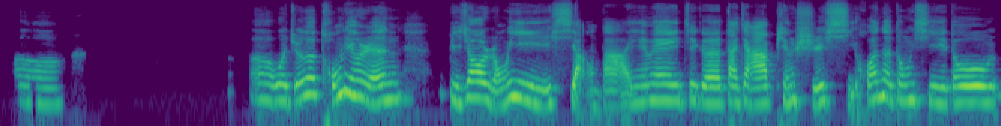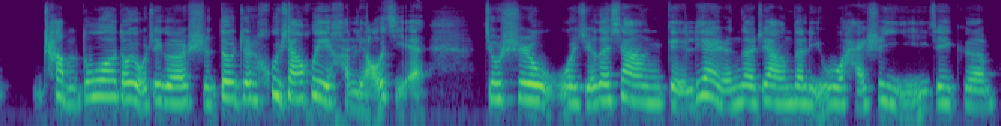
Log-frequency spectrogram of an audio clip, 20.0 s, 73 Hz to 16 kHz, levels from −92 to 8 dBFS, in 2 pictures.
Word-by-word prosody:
哦。 195 -2 -10 1.9
呃， 230 -1 -5
我 215 0 +2
觉 215 +2 -1
得 290 +1 +5
同 285 -1 +2
龄 285 -4 +5
人 225 +2 +2 0.4
比 215 -6 -2
较 250 +2 +6
容 195 -1 0
易 210 -9 +2
想 190 -3 -1
吧， - - -2
因 205 +1 -5
为 220 -1 +1
这 215 0 -5
个 195 -1 +4
大 200 0 +1
家 195 -1 +4
平 200 +1 -4
时 215 -3 0
喜 210 0 -4
欢 230 +3 0
的 245 -4 +2
东 220 0 -2
西 210 -3 -3
都 205 -3 +5 0.4
差 270 - 0
不 190 -6 -7
多， 260 +4 0
都 235 -2 +1
有 220 - +2
这 220 +4 -2
个 200 -1 +2
时 205 -1 -6
都 245 +5 +1
就 235 +1 0
是 230 - -4
互 265 +6 -1
相 240 -2 +1
会 245 -5 +1
很 205 -5 -8
了 150 +7 -1
解。 340 - -6 0.6
就 235 -1 -1
是 230 0 +2
我 205 -2 +2
觉 195 0 -1
得 220 +1 +1
像 215 -4 -1
给 - - -3
恋 270 - 0
人 175 +3 -4
的 210 -1 0
这 200 +3 -3
样 195 -2 -1
的 200 - 0
礼 195 -2 -5
物， 195 0 -2
还 175 -3 -6
是 220 +4 -7
以 160 - -8
这 195 +4 -4
个 180 -2 -5
210 Hz, 195 characters per minute, -22 LUFS, 195-230 Hz, 1.9 s, 较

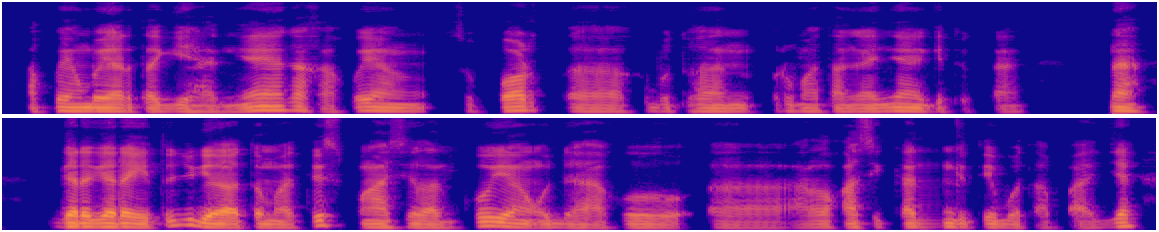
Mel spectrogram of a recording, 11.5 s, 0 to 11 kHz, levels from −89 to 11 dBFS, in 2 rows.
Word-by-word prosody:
Aku 105 - -3
yang 100 - +3
bayar 95 -1 +4
tagihannya, 90 +6 0
kakak 85 -9 -4
aku 110 - -1
yang 95 -3 0 0.2
support, 110 +1 0
eee, 85 -3 -5
kebutuhan 90 -2 -5
rumah 90 -1 -8
tangganya 90 +2 -1
gitu - - -15
kan. 80 0 -13 0.4
Nah 105 -2 +3 0.3
gara-gara 105 -1 +8
itu 95 +8 -1
juga 105 - +6
otomatis 95 - -2
penghasilanku 90 - -1
yang 100 -6 +4
udah 85 -3 -4
aku, 85 0 -4
eee, 80 -3 -10 0.2
alokasikan 95 +2 -4
gitu 95 -5 -2
ya, - - -5
buat 85 - -8
apa 80 0 -9
aja, 115 +6 +1
90 Hz, 155 wpm, -24 LUFS, 85-100 Hz, 0.4 s, gara-gara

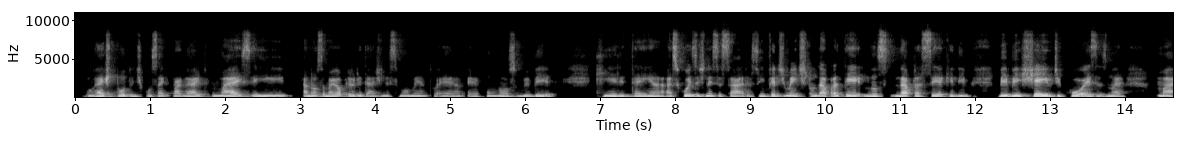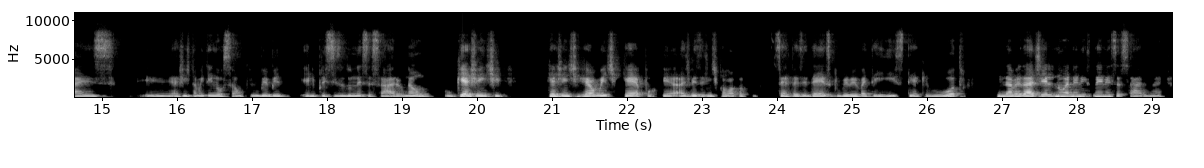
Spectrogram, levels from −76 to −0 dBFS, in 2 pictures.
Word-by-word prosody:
o 150 - -5
resto 160 0 +2
todo 145 +1 0
a - - -4
gente 165 0 -3
consegue 150 -2 -6
pagar 145 -1 0
e 155 - -3
tudo 155 +1 -8
mais, 175 +6 +2
e 160 -3 +1 0.2
a - - -1
nossa 160 0 0
maior 165 -1 +2
prioridade 155 -4 -3
nesse 145 +2 -7
momento 140 -1 -3
é 140 -2 -7
é 135 -1 -6
com 145 +1 -4
o - - -2
nosso 135 -1 -2
bebê, 140 0 -1 0.5
que 150 - -2
ele 135 0 +3
tenha 135 -1 +2
as 140 +1 -2
coisas 145 -1 +1
necessárias. 135 +4 -1
Infelizmente 165 -1 +1
não 165 - +1
dá 150 -1 +3
pra 150 0 +1
ter 165 +2 +3
nos 170 -1 +3 0.2
dá 155 +1 +5
pra 155 0 -2
ser 155 +2 -1
aquele 155 -3 -2 0.4
bebê 155 +1 +5
cheio 175 +2 +6
de 165 0 -2
coisas, 185 +4 +1
não 160 0 +1
é, 180 +4 -3 0.4
mas, 145 -2 -2 0.4
eh, 140 -2 -3
a 135 - 0
gente 140 +1 -1
também 150 -1 -2
tem 155 +1 -1
noção 165 -1 -2
que 155 - -10
um 150 - -1
bebê 140 -1 +1 0.2
ele 145 -1 -3
precisa 140 0 -3
do 145 - +2
necessário, 145 +4 -2
não 165 +3 0 0.2
o 160 - -5
que 180 +3 +7
a 170 - +8
gente 160 0 +1 0.6
o - - -62
que - - +2
a 165 - +7
gente 160 0 +2
realmente 155 -1 +1
quer 155 +2 +2
porque 150 -3 -6
às 150 -2 -1
vezes 145 +1 0
a - - -5
gente 160 +1 -3
coloca 155 -1 -5 0.3
certas 145 +1 -2
ideias 140 +1 +1
que 145 0 -8
o - - -2
bebê 135 0 +4
vai 135 0 -1
ter 135 +2 -4
isso, 140 +4 -2
ter 150 - -4
aquilo 135 -2 -5
outro, 180 +3 +1 0.4
e 170 - +2
na 170 0 +4
verdade 170 +1 +4
ele 200 +1 +1
não 220 +1 +5
é 225 - +4
ne 225 +2 +2
nem 220 0 +3
necessário, 155 - -3
né? 145 +2 -6
150 Hz, 200 wpm, -22 LUFS, 140-165 Hz, 0.6 s, a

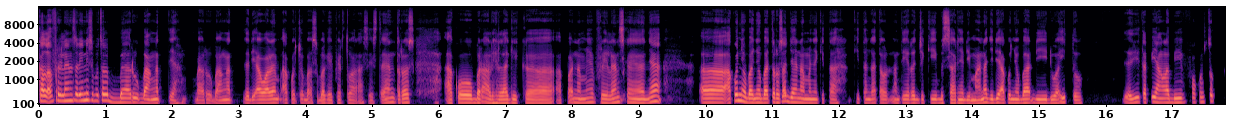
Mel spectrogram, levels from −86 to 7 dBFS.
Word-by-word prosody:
Kalau 205 -2 +6
freelancer 220 +2 +2
ini 230 +2 +4
sebetulnya 225 -1 +1
baru 160 -2 0
banget 140 -1 +1
ya, 125 -4 -5 0.3
baru 65 - -4
banget, 120 - -2 0.2
jadi 130 0 -1
awalnya 130 +2 +3
aku - - -6
coba - - -5
sebagai 60 0 -4
virtual 125 -1 -7
asisstant, 150 +4 -5
terus 150 +1 0 0.5
aku 145 0 +3
beralih 130 -1 +1
lagi 130 0 +1
ke, 70 - -2 0.4
apa - - -5
namanya, 150 +2 -1
freelance, 145 +2 -1
kayaknya, 140 - +2 0.5
eee, 150 0 +4
aku 225 +8 +3
nyoba-nyoba 150 -6 +3
terus 155 -2 +1
aja, 165 -3 +2
namanya 140 -2 +1
kita 135 -2 -7 0.2
kita 135 -1 -8
nggak 130 - -3
tahu - - -3
nanti 135 +1 -3
rezeki 135 0 -2
besarnya 130 0 0
dimana. 120 +2 +1
Jadi 150 0 +1
aku 140 - 0
nyoba 135 +1 +2
di 130 -1 +1
2 130 -1 0
itu. 130 -6 -2 0.6
Jadi 145 +5 +1
tapi 165 0 -3
yang 150 - 0
lebih 150 +1 +2
fokus 175 0 -8
tuh 210 - -4
140 Hz, 170 wpm, -23 LUFS, 130-160 Hz, 0.6 s, Kalau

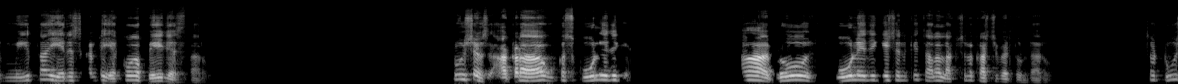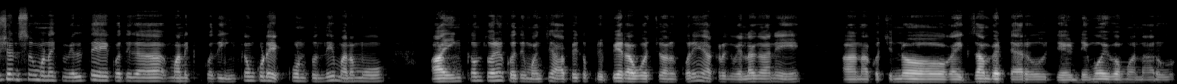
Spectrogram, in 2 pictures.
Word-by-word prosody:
మిగతా 200 +7 -5 0.2
ఏరియాస్ 180 0 -4
కంటే, 175 - -4
ఎక్కువగా 200 +8 +1
పే 145 +2 +4
చేస్తారు. - - -9 2.5
ట్యూషన్స్ 230 -1 +1
అక్కడ 185 +2 +6 0.3
ఒక 195 - -7
స్కూల్ 190 +4 0
ఎడ్యుకే 205 0 -1 1.2
ఆ! - - +11 0.2
ఇప్పుడు 170 - -1 0.4
స్కూల్ 330 - +2
ఎడ్యుకేషన్‌కే 200 0 -3
చాలా 170 +2 -1
లక్షలు 165 +9 -6
ఖర్చు 150 -1 0
పెడుతుంటారు. 125 - -11 1.0
సో, - - -15
ట్యూషన్స్‌కి 225 +2 -7
మనకి 195 -2 -9
వెళ్తే 180 +4 -6 0.2
కొద్దిగా 165 -1 -7 0.3
మనకి 150 0 -6 0.3
ఇన్‌కమ్ 180 +7 -11
కూడా 180 -2 -2
ఎక్కువుంటుంది. 155 0 -11
మనము 145 0 -7 0.7
ఆ - - +10
ఇన్‌కమ్‌తోనే 180 +4 -4
కొద్దిగా 145 -1 -6
మంచిగా, 130 +1 -7
హ్యాపీగా 150 +2 -8
ప్రిపేర్ 145 +5 -2
అవ్వొచ్చు 135 0 -4
అనుకోని 130 +7 -9
అక్కడికి 135 -2 -13
వెళ్ళగానే 135 +1 -6 0.6
ఆహ్, 120 - -1
నాకో 120 0 -7
చిన్నో 130 0 0 0.3
ఒగ 120 - -8
ఎక్సామ్ 140 +2 -2
పెట్టారు. 120 -1 -3 0.2
జేం 110 0 -6
డెమో 115 +3 -5
ఇవ్వమన్నారు. 115 -2 -9
155 Hz, 120 wpm, -23 LUFS, 135-190 Hz, 2.5 s, ఆ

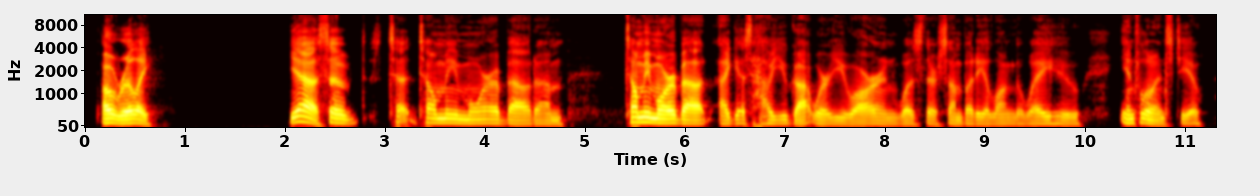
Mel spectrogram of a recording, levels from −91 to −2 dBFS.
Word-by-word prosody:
Oh, 130 0 +9
really? 115 -5 +6 1.4
Yeah, - - +7
so 125 -3 +2
t 115 - -16 0.3
t - - -5
tell 135 -2 -3
me 130 -1 0
more 120 0 -3
about, 105 -2 -3
um, 100 -1 -9 0.6
tell 150 - +4
me 150 0 +7
more 130 -3 +7
about, 110 -3 +4
I 105 - -3
guess, 120 +3 -6
how 105 - -11
you 115 0 -7
got 105 0 -2
where 100 -1 -4
you 100 -1 -7
are, 100 +2 -3
and 100 -1 -10
was 95 -2 -8
there 95 - -7
somebody 105 0 -8
along 100 0 -9
the 100 - -11
way 110 +2 -6
who 100 -2 -10 0.4
influenced 120 -7 -4
you? - - -7
105 Hz, 175 wpm, -22 LUFS, 100-120 Hz, 1.4 s, Oh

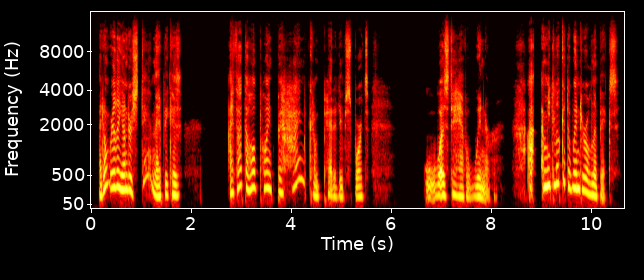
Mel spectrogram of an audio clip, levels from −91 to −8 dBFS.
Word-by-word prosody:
I - - 0
don't 295 +2 +3
really 280 -1 +4
understand 250 - +1
that 150 0 +2
because 170 -1 -1 1.0
I 200 - +1
thought 295 +8 -2
the 265 - +1
whole 280 +3 +2
point 275 -2 -2
behind 315 - -3
competitive 150 -2 -5
sports 150 +1 -3 1.1
w - - -3
was 160 -2 +6
to 180 - -4
have 155 -4 -1
a - - -4
winner. 145 -2 -4 0.6
I - - +6 0.2
I - - 0
mean 300 +1 +6
look 345 +4 +1
at - - -2
the 290 - +2
Winter 265 -4 +3
Olympics. 170 -6 -2
240 Hz, 155 wpm, -28 LUFS, -, 1.1 s, was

